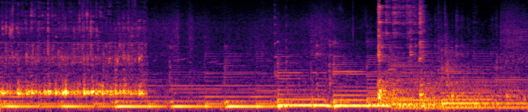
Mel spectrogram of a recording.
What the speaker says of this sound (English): Just going to start off by making some coffee.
